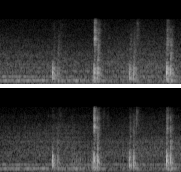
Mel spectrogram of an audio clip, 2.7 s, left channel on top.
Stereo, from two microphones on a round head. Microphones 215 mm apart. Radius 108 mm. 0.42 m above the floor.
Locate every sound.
0.8 s footsteps: 55° right (ahead or behind), 1.3 m; by 2.6 s 35° right (ahead or behind), 0.8 m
